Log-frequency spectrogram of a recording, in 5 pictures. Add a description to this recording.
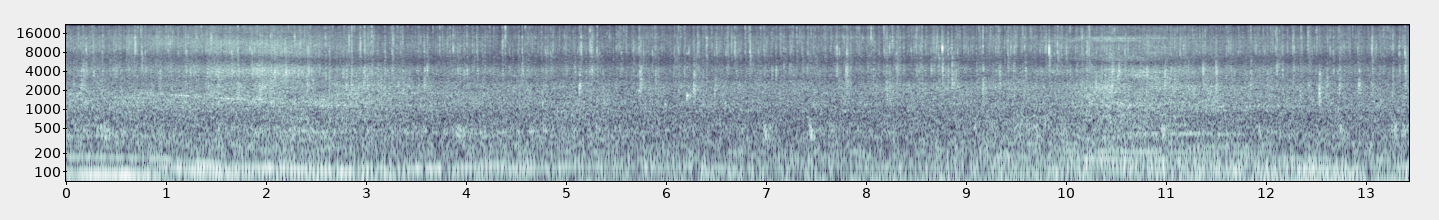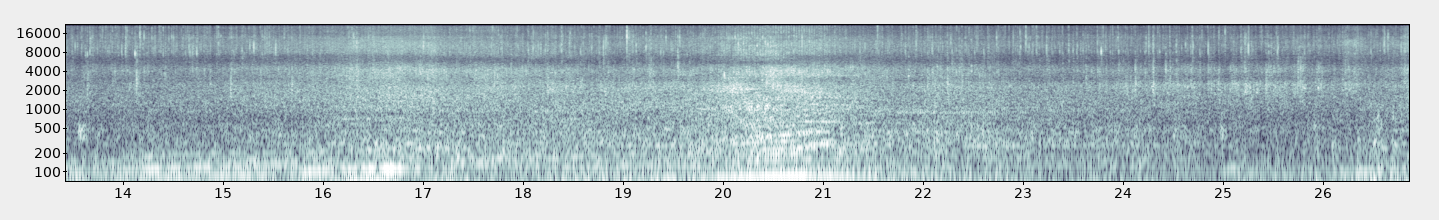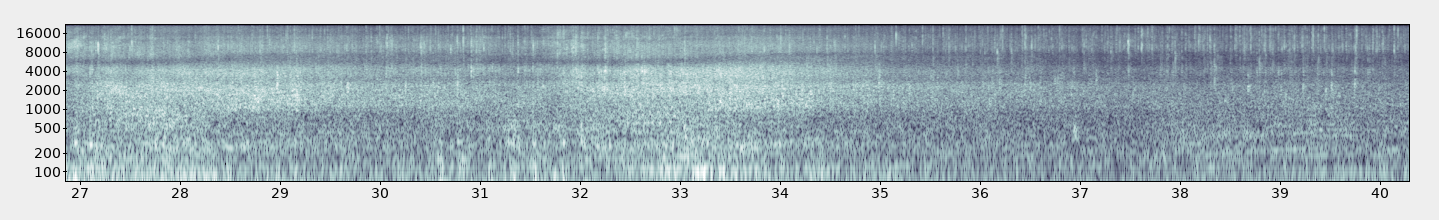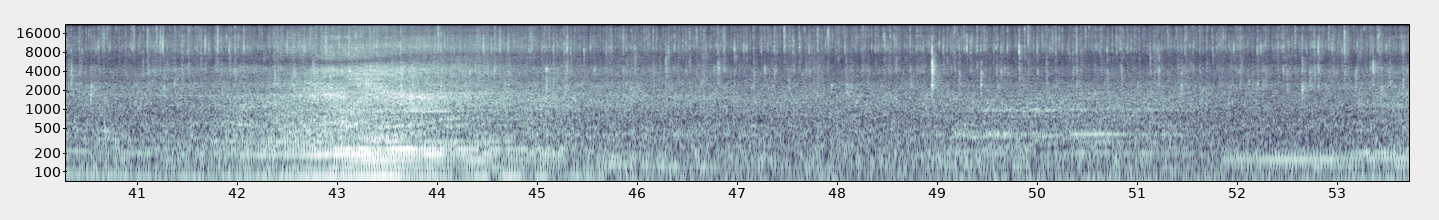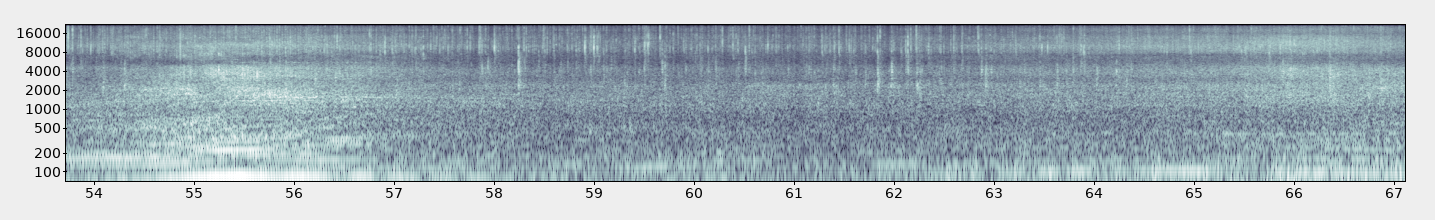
Standing in front of a railroad crossing, The traffic sounds, Train traveling through, Binaural recordings, Zoom H4n+ Soundman OKM II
